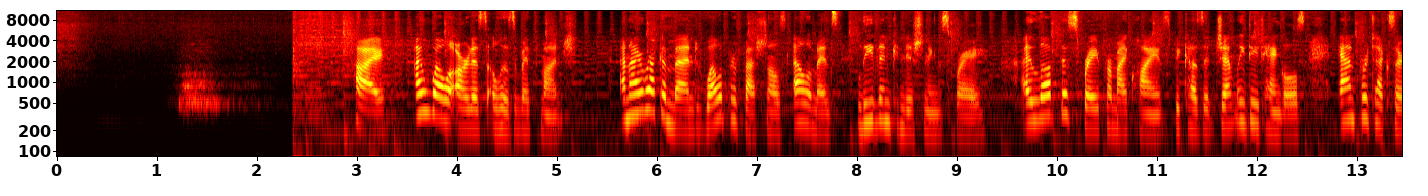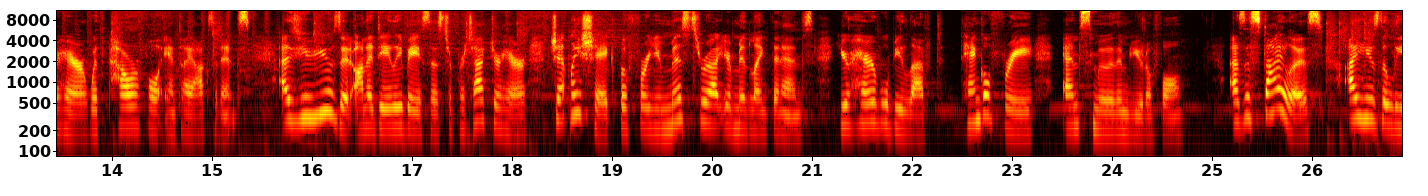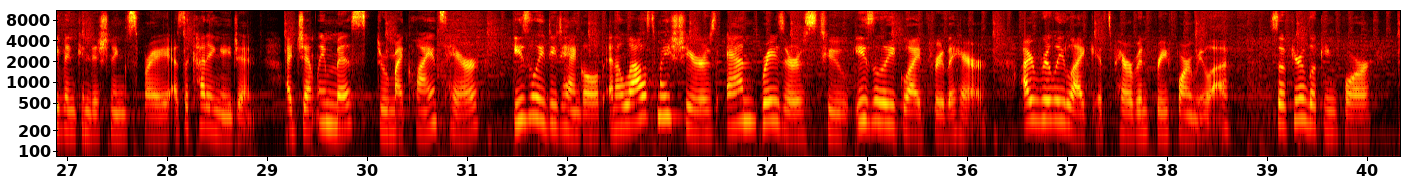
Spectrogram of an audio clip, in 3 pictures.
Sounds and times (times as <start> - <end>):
Music: 2.2 - 40.3
Speech: 3.0 - 40.0.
